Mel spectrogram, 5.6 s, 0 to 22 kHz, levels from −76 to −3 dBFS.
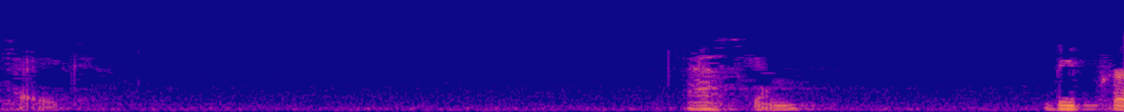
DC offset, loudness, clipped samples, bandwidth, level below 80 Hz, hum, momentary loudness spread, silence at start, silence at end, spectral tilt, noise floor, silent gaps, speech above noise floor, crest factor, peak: under 0.1%; -36 LUFS; under 0.1%; 5.6 kHz; -68 dBFS; none; 25 LU; 0 s; 0 s; -7.5 dB/octave; -59 dBFS; none; 25 dB; 24 dB; -14 dBFS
